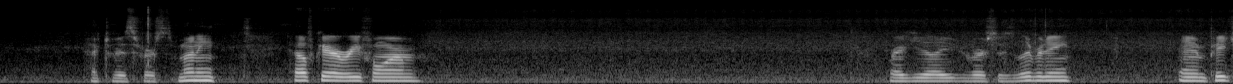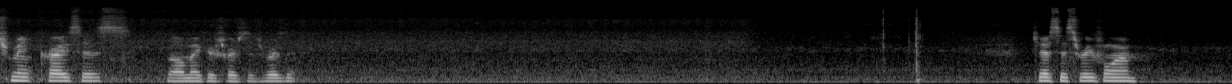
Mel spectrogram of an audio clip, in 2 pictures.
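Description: Stiff playing cards rub and slide softly as hands move them.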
